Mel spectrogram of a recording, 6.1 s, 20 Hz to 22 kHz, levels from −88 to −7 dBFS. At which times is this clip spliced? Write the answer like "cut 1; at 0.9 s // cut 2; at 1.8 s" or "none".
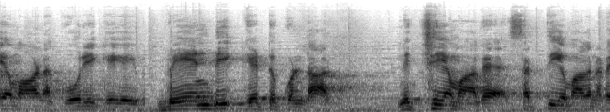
cut 1; at 1.4 s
